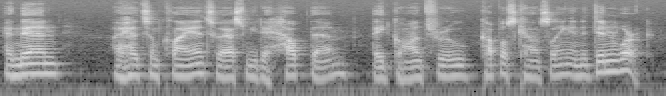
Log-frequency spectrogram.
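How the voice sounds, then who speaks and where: A middle-aged man talks unhurriedly to his viewers about marriage, weighing each phrase. His voice sits at an ordinary pitch, and he speaks to the listener directly in a calm, instructive way. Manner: slow, deliberate, addresses the viewer directly. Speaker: marriage counselor and foundation founder. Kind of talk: direct-to-camera advice talk.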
